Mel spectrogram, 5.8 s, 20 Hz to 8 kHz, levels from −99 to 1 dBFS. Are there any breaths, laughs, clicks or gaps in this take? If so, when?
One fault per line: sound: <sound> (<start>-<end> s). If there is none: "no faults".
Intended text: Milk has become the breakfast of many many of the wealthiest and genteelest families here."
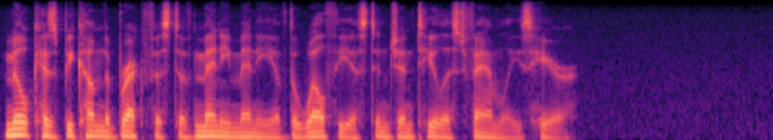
no faults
